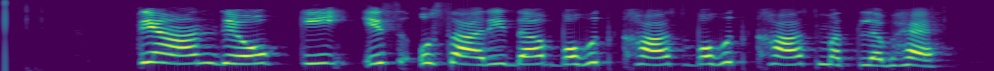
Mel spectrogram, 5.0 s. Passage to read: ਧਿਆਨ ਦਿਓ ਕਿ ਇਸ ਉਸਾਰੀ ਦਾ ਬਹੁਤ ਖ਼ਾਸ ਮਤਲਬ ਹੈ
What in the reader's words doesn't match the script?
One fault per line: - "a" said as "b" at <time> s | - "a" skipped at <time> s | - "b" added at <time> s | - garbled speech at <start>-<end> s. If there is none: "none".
- "ਬਹੁਤ ਖ਼ਾਸ" added at 3.5 s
